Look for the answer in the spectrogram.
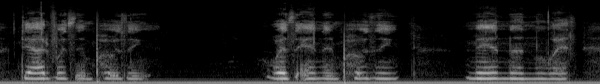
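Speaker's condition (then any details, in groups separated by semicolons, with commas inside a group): Cerebral palsy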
